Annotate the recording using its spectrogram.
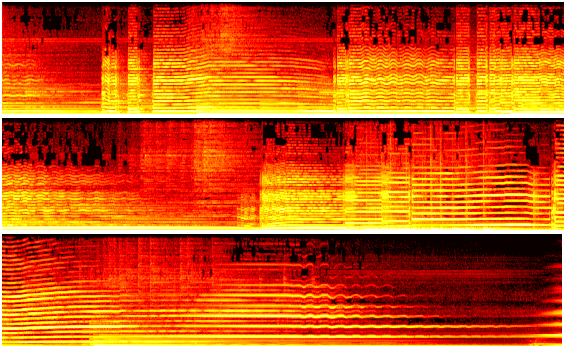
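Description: Instrumental rock urbano passage: a lead electric guitar plays long held notes with vibrato and bends over sustained bass notes that change every few seconds. It fades out near the end.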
